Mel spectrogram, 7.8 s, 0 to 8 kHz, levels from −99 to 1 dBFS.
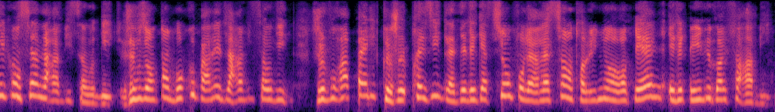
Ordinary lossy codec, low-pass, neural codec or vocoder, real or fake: none; none; codec, 16 kHz, 2 kbps, FreqCodec, smaller model; fake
